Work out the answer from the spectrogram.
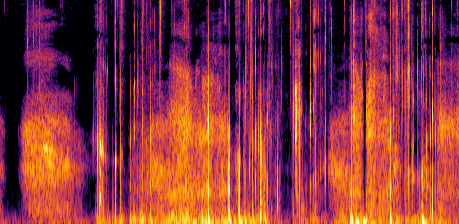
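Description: Wet ASMR mouth sounds of licking and nibbling an ear: many close, crackling smacks and clicks in an irregular stream, with breathy whispers at the start and in the short pauses.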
